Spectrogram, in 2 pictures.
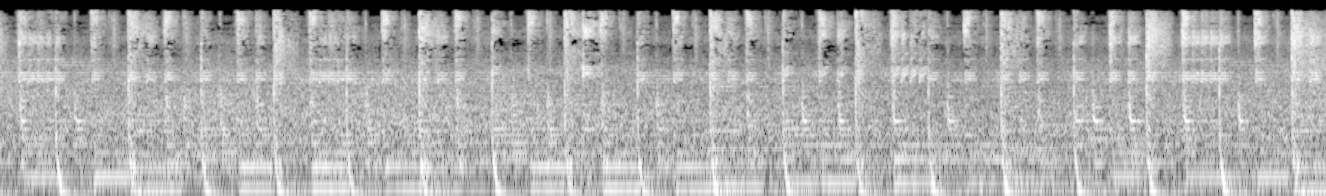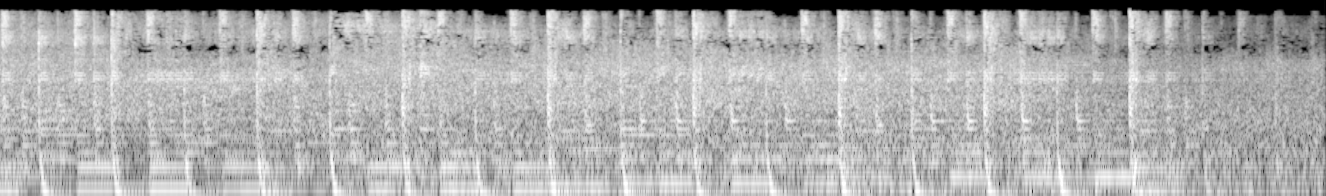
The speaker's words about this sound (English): Just listen to that water roar.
